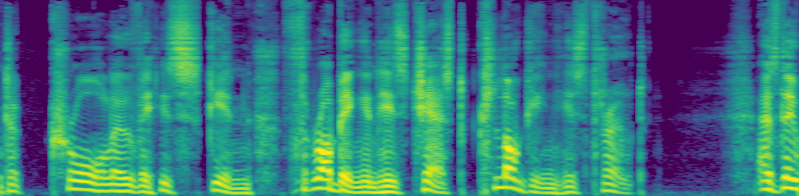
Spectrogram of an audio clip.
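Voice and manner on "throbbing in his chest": ordinary delivery, nothing marked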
